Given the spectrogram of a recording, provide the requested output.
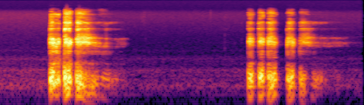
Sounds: Throat clearing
